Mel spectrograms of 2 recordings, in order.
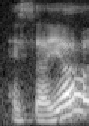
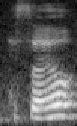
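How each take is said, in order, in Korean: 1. 제주 억양에서는 끝이 확 튀어요. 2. 표준 한국어 억양에서는 끝이 부드럽게 유지돼요. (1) "제주도는 뒤가 튑니다. 이런 식으로 좀 튑니다" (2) "막 이렇게 했어요? 이렇게 하잖아요"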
